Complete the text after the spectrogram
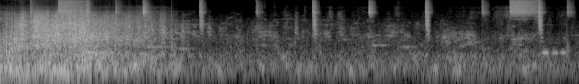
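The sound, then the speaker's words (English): Bomb-drop sound effect with explosions: a loud, rumbling blast opens and slowly fades, then gives way to many sharp crackling bursts like scattered gunfire. “Let's go ahead on and drop the smart bomb. Let's go ahead and drop the smart bomb for Lazy Bone.”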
